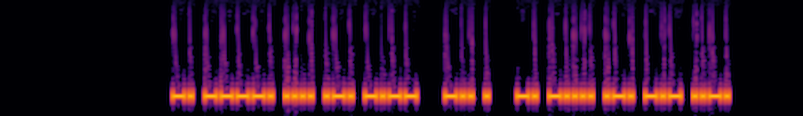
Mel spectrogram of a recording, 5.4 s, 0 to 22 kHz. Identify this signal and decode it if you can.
Morse code, heard as a keyed tone, about 41 wpm, 700 Hz. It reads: N9HRY DE N6RKF
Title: USA Callsign DE Callsign - 5 Characters - 45wpm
